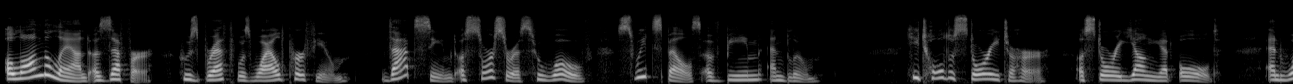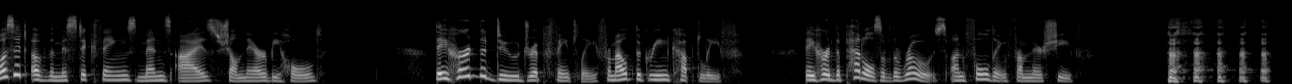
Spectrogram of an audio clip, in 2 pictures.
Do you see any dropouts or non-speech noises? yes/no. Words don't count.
yes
